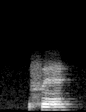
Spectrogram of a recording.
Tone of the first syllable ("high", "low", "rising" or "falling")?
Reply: low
